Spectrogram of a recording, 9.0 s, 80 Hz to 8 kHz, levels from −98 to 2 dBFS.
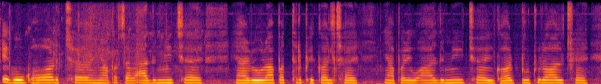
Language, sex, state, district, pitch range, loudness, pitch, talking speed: Maithili, female, Bihar, Samastipur, 230-250 Hz, -19 LUFS, 240 Hz, 145 wpm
